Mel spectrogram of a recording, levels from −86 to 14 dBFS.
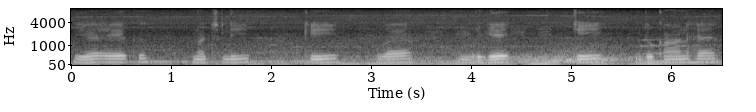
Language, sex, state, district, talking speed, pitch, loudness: Hindi, male, Rajasthan, Jaipur, 85 wpm, 120 Hz, -19 LUFS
